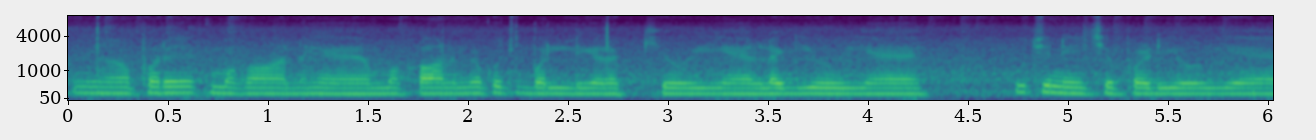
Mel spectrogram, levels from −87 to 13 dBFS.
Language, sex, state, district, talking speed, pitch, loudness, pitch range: Hindi, male, Uttar Pradesh, Shamli, 200 wpm, 160 Hz, -18 LUFS, 155-170 Hz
